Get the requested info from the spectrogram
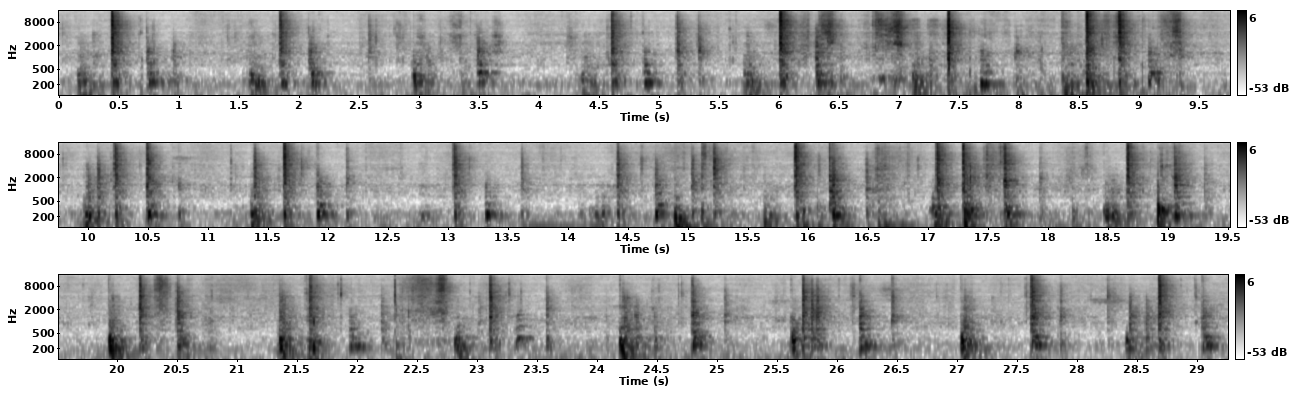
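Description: NordicTrack SpaceSaver elliptical in use: the crank arm and flywheel assembly give off repeated clicks and knocks, roughly once or twice a second with each turn. This is the unwanted noise the owner is recording.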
